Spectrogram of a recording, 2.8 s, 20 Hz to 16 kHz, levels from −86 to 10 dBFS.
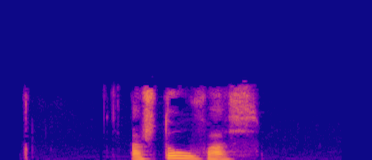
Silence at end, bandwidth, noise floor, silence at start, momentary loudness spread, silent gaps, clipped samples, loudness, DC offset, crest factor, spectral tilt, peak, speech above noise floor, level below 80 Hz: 0.85 s; 8 kHz; -71 dBFS; 1 s; 12 LU; none; under 0.1%; -17 LUFS; under 0.1%; 18 dB; -4 dB/octave; -2 dBFS; 54 dB; -64 dBFS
